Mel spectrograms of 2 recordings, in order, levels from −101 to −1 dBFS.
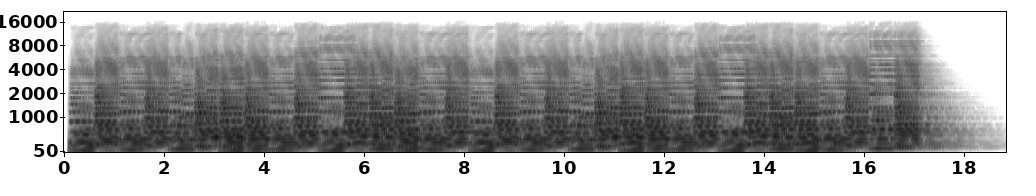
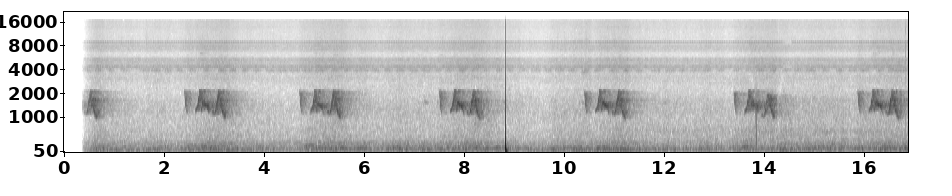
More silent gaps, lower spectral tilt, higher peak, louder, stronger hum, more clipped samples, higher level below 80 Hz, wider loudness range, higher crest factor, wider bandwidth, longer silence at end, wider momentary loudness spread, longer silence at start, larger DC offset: neither; about the same, -5.5 dB/octave vs -5.5 dB/octave; about the same, -2 dBFS vs 0 dBFS; first, -15 LUFS vs -35 LUFS; neither; neither; first, -32 dBFS vs -46 dBFS; second, 1 LU vs 8 LU; second, 14 dB vs 38 dB; second, 14 kHz vs 17 kHz; first, 1.25 s vs 0 s; second, 4 LU vs 20 LU; second, 0.05 s vs 0.4 s; neither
